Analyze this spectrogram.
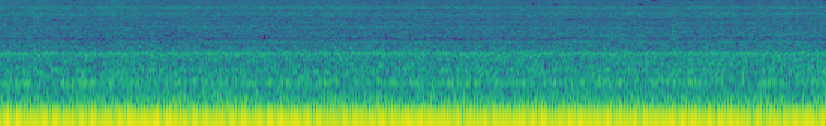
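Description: A steady low hum of room background noise, unchanging throughout with no distinct events.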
